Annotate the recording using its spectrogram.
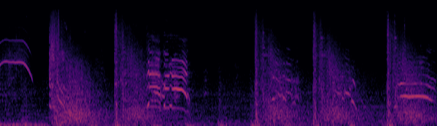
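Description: Gunshots ring out one at a time.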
